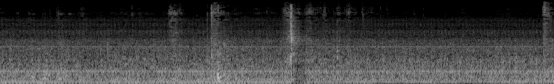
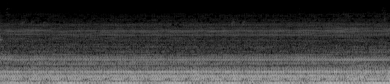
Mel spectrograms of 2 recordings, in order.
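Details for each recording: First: Trane AC unit on a hot day with the house at 86°F: only the fan's whoosh runs, then a brief low electrical buzz as the compressor fails to start. The run capacitor is bad and was replaced. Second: Trane AC unit after replacing the compressor run capacitor with a 70/5 µF part; compressor kicks on and holds a steady, fairly loud hum with even tone and no clatter; running normally.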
